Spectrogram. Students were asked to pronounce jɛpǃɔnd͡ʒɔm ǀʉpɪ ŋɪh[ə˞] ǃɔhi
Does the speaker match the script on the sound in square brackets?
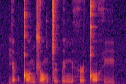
yes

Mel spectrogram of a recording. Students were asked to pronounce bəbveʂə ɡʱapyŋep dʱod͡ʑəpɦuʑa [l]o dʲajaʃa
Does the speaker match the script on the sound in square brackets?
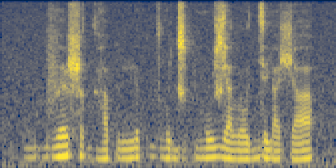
yes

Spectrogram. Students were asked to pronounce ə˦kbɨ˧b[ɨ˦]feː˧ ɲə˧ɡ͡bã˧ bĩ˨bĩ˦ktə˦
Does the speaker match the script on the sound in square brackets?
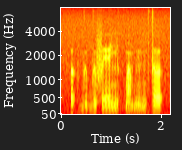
yes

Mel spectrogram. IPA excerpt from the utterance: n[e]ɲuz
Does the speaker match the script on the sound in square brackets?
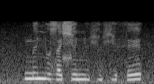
no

